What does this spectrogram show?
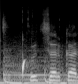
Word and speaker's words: Hvitserkur: को, जिसका नाम है क्विटसर्कर। जी हाँ, आइसलैंड में इसको इसी नाम से जाना जाता है। इसका प्रोनाउंसिएशन कुछ इस प्रकार है। क्विटसर्कर एक नेचुरल रॉक फॉर्मेशन है जो आइसलैंड की समुद्र तट में स्थित है।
